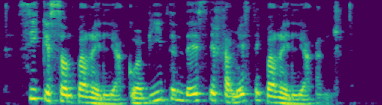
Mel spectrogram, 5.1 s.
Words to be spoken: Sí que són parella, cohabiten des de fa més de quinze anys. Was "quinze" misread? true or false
true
